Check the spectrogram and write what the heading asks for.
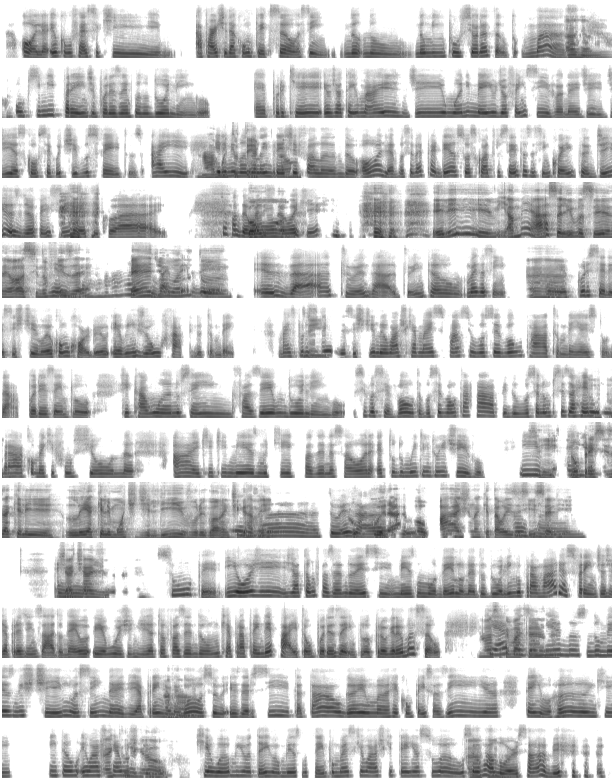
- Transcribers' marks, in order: laugh; laugh; tapping; laugh
- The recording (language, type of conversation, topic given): Portuguese, podcast, Como a tecnologia mudou seu jeito de estudar?
- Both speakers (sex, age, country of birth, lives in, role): female, 30-34, Brazil, Sweden, guest; male, 25-29, Brazil, Spain, host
